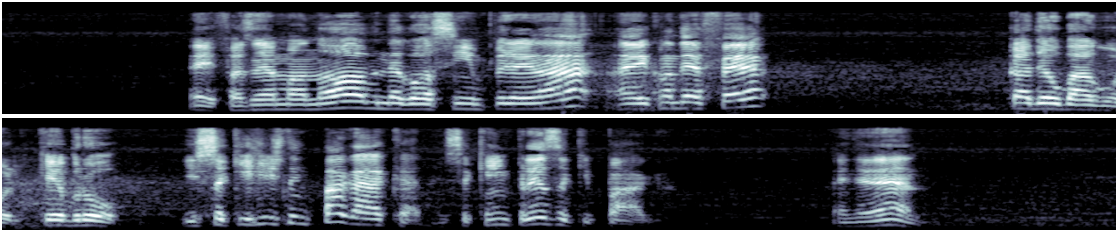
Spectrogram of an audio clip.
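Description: A man talks casually and close by.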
